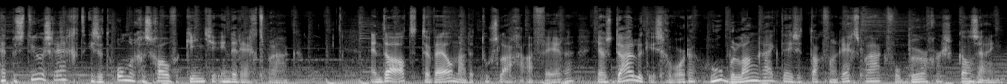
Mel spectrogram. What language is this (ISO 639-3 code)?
nld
